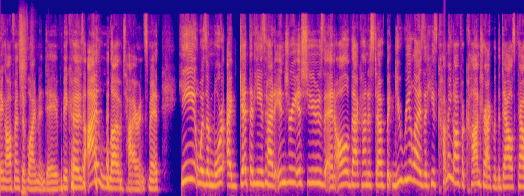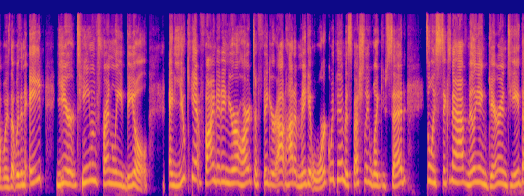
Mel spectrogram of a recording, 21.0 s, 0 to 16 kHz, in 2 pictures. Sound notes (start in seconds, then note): 1.4 laughs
